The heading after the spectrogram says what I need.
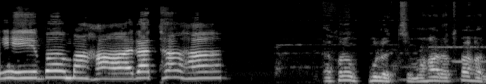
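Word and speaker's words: महारथः: তাহলে থয়াকার বিসর্গের উচ্চারণ কিরকম হবে, থহা নাকি থাহা, কিরকম হবে? থাহা, হ্যাঁ থা হবে, থা। তাহলে উচ্চারণটা কিরকম হবে, মহারথাহা, দীর্ঘ হবে না?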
